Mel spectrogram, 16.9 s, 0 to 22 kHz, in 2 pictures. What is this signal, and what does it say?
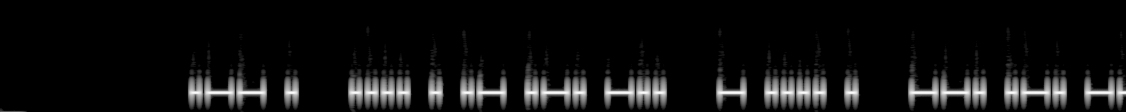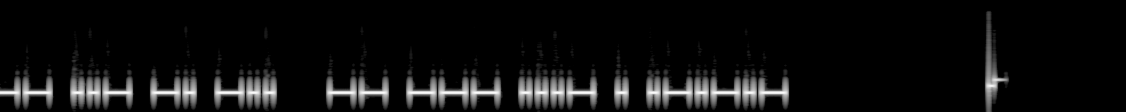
Morse code, heard as a keyed tone, about 20 wpm, 700 Hz. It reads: WE HEARD THE GROUND MOVE.
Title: Sentences from Top 1000 Words - Review Part 2 - 20wpm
